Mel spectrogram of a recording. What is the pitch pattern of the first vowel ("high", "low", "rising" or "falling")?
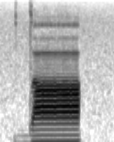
high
